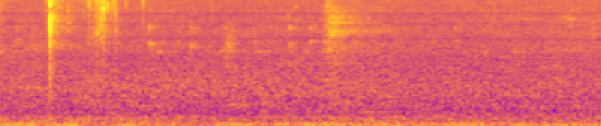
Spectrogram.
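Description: Quiet outdoor background: a steady low rumble with one faint sharp click about a third of a second in.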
